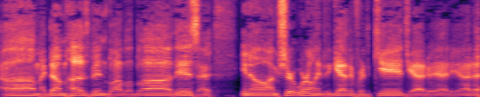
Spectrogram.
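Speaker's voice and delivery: low, put-on smoker's voice. Acting out a woman venting to Ryan about her husband: put-on smoker's voice. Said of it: "I don't know why I gave her a smoker's voice".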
